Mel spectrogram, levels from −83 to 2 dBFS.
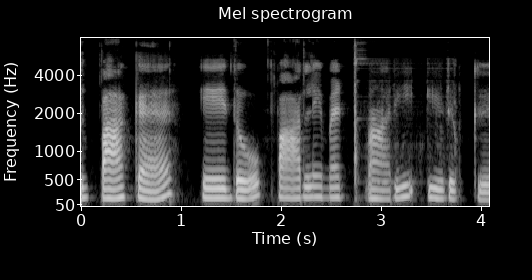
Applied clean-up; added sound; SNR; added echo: neural mask model DeepFilterNet 3.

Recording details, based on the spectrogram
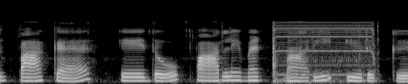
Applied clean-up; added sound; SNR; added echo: none; Printer; 9 dB; none.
